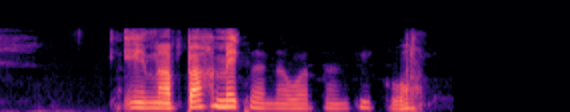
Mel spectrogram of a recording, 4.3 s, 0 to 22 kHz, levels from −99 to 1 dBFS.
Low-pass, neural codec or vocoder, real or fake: 7.2 kHz; codec, 16 kHz, 2 kbps, FunCodec, trained on LibriTTS, 25 frames a second; fake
